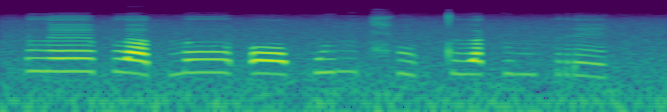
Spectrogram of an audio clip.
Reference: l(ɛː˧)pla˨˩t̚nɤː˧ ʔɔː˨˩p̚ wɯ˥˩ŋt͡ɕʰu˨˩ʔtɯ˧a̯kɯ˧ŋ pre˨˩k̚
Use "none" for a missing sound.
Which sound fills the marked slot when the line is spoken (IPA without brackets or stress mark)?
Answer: ɛː˧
